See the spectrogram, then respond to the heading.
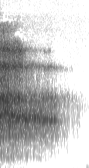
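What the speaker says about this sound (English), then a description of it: "Big deep breath" A single big deep breath during a hamstring stretching session, a soft airy exhale that starts strong and fades out within about a second, close and alone.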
